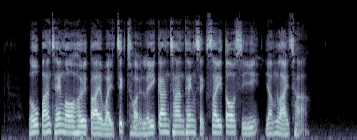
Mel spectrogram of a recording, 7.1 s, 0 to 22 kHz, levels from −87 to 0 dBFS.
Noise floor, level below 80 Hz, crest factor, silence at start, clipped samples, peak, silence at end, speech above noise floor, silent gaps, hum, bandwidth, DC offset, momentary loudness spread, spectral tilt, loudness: -58 dBFS; -48 dBFS; 16 dB; 0.6 s; under 0.1%; -2 dBFS; 1 s; 41 dB; none; none; 15 kHz; under 0.1%; 7 LU; -3.5 dB/octave; -17 LUFS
